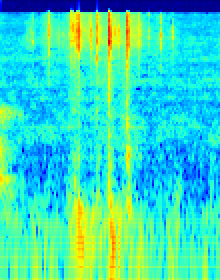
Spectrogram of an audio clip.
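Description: A quick run of clicks on a computer keyboard starting about half a second in and lasting under a second: keystrokes typing a new ticker symbol into the trading platform.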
